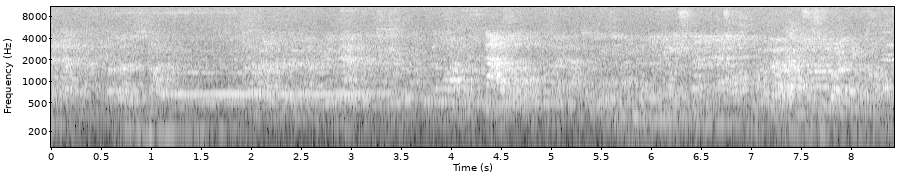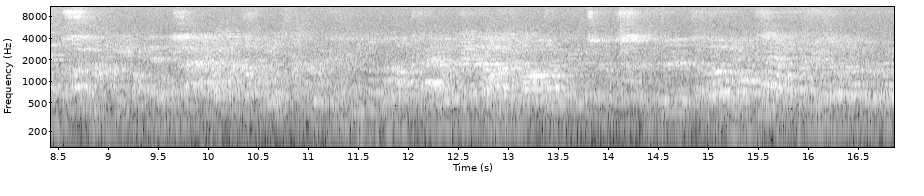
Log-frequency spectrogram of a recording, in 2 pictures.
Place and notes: Burger King near TP Station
